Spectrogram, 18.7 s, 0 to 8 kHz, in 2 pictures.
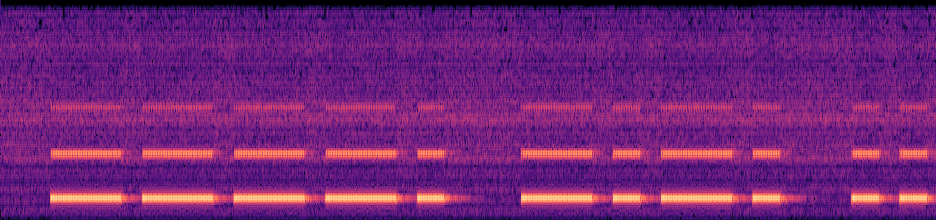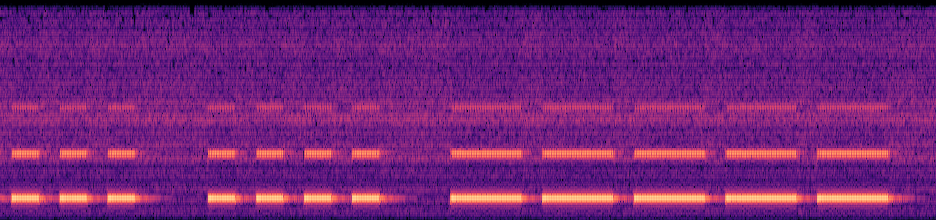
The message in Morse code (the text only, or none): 9C5H0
